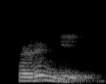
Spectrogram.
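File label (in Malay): "feringgi", Malay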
